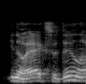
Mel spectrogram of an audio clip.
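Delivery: usual speaking voice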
